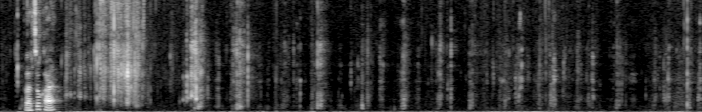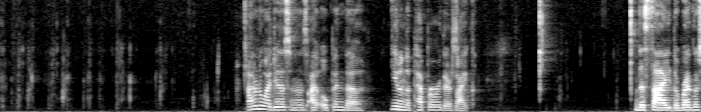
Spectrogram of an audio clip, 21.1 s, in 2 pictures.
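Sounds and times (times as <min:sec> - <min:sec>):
crunchy chewing of toasted bread: 0:00.0 - 0:14.2.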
